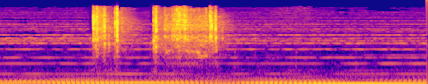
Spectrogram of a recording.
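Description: Slow, sad background music with sustained low tones; about half a second in, a camera shutter clicks twice in quick succession over it.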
